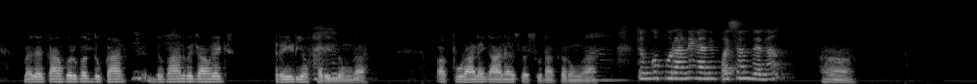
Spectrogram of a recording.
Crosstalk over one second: none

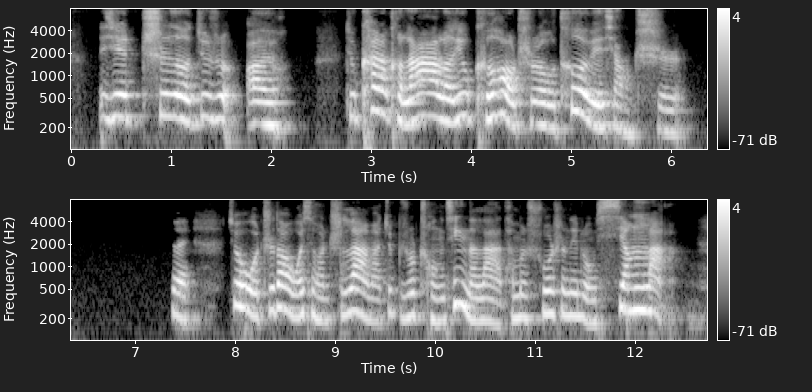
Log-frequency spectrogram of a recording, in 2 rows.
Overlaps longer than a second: none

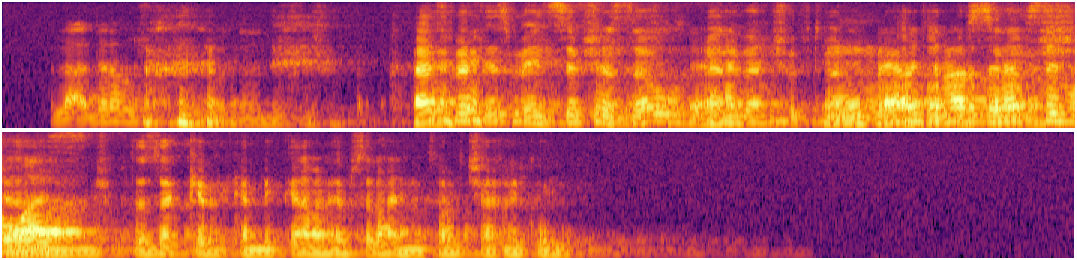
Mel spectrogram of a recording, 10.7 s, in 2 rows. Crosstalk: present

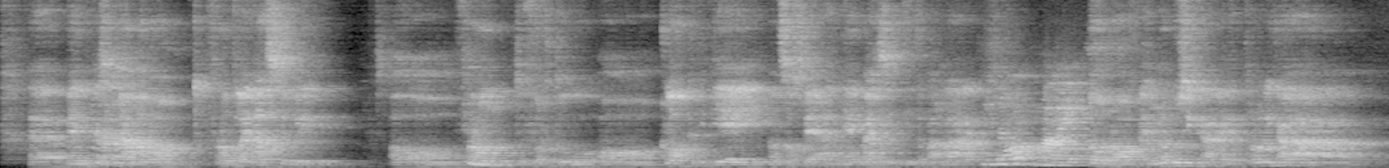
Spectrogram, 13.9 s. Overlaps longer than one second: none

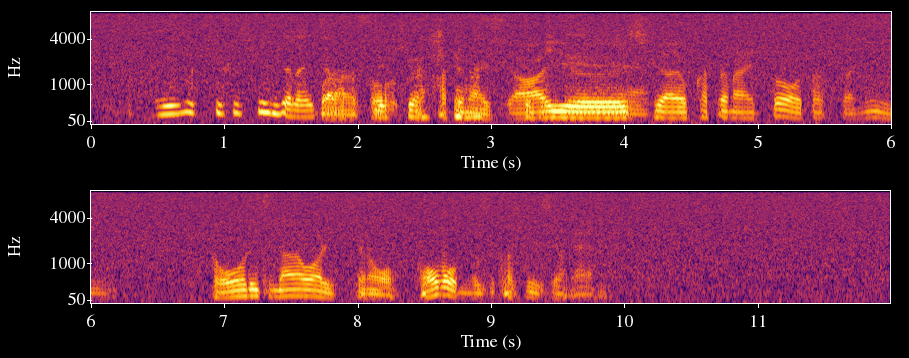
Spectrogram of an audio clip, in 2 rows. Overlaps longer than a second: present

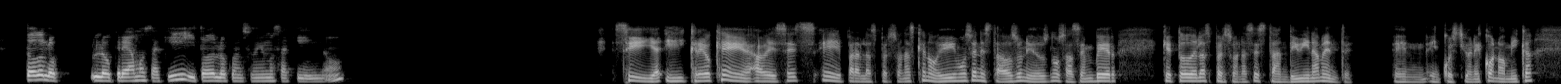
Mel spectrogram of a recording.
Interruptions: none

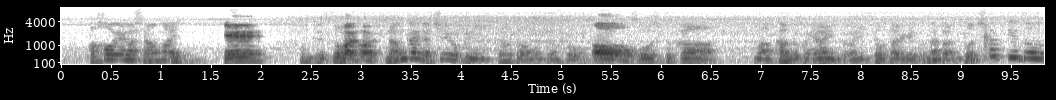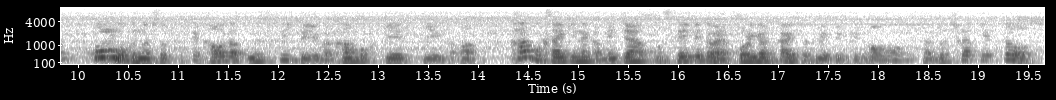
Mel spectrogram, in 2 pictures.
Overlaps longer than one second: none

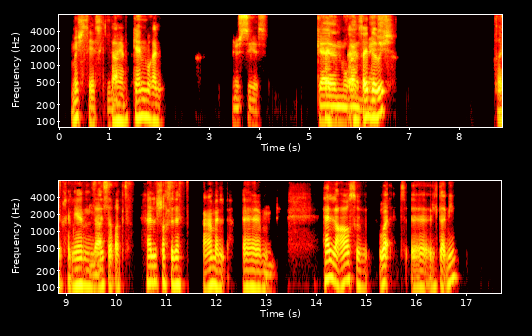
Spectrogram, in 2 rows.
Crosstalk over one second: present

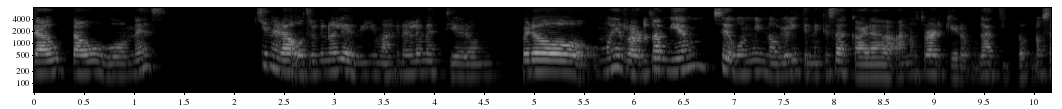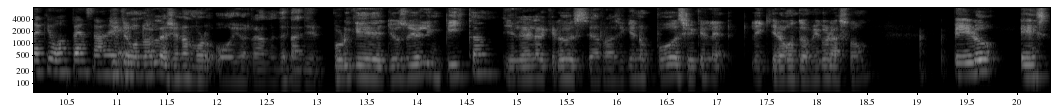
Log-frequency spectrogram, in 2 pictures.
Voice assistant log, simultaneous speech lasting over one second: none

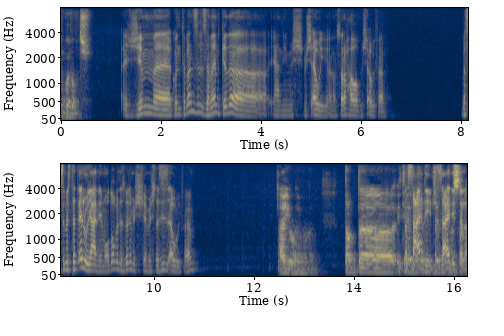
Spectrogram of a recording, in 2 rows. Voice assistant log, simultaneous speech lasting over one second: present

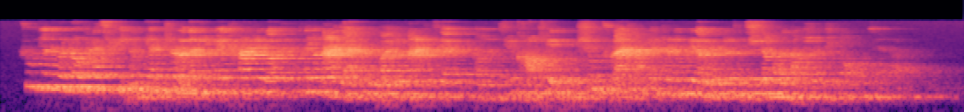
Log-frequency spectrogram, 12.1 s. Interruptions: present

